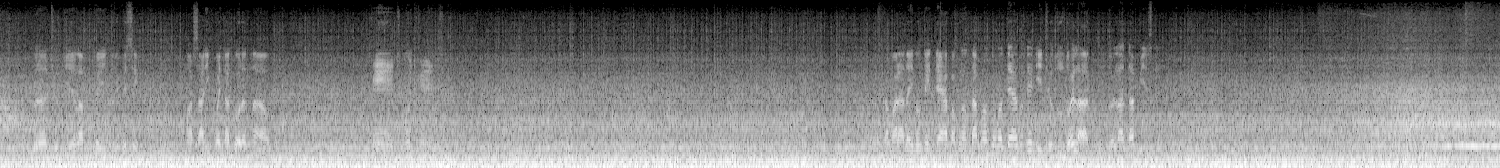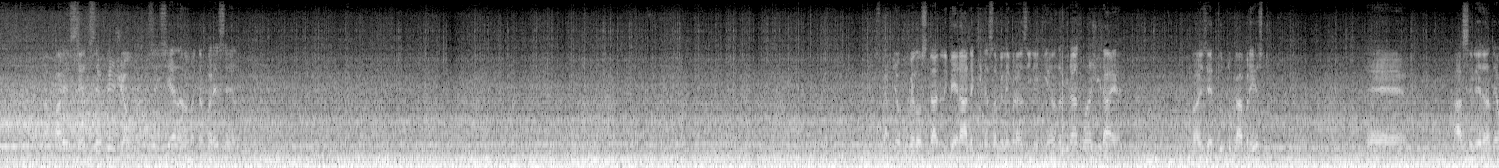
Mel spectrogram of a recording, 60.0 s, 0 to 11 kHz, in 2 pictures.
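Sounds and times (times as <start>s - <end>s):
truck engine and road noise: 0.0s - 59.9s.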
